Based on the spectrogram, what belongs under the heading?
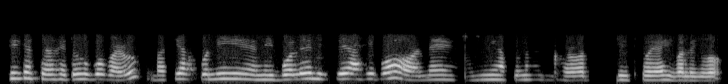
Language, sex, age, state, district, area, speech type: Assamese, female, 30-45, Assam, Golaghat, urban, conversation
